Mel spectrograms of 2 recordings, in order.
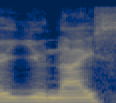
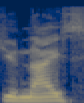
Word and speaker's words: Eunice: first in your grandmother Lois and your mother Eunice. It's Eunice in the Greek. We pronounce it Eunice, you know, in everyday language.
